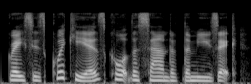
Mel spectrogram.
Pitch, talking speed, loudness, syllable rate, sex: 190 Hz, 215 wpm, -19 LUFS, 4.6 syllables/s, female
